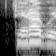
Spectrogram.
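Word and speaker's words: δέ: 헬라어로는 대라고 읽고요, 영어 성경으로는 but이라고 되어 있습니다.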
